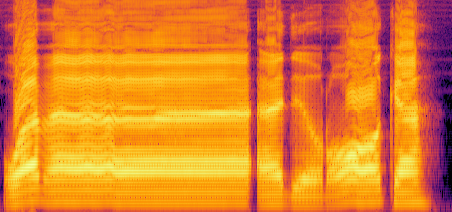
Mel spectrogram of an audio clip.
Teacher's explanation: Nah, qalqalah ini artinya memantul. Maka huruf dal ketika dia sukun, dia harus ada pantulannya.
